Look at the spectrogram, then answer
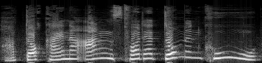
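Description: A woman's voice: sits high, lively intonation, slow, pitched above the performer's own voice. A woman reading a children's story aloud and voicing a sly, lying female cat who coaxes and meows. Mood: coaxing. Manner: coaxing, purring with meows. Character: sly sweet-talking female cat, a liar.

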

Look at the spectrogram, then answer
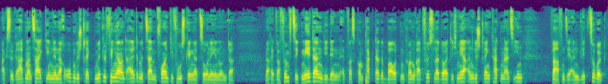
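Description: A man's voice: medium pitch, fairly even intonation, fast talker, mellow. A man from Hesse, a crime author, reading from his novel and then answering questions with many hesitant fillers. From Hesse, Germany.

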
